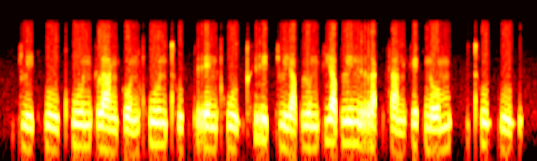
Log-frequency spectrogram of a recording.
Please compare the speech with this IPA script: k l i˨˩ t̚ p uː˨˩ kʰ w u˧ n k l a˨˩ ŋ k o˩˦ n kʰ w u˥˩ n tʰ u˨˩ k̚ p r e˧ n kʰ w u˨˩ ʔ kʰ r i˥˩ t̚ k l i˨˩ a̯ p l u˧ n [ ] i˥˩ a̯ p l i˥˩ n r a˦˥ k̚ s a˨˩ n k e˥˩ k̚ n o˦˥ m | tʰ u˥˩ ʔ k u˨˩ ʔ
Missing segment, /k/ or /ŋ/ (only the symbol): k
